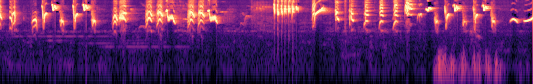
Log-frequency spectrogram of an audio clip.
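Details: Young seven-month-old Oriental magpie-robin decoy bird, newly moulted into adult plumage, singing back and forth with wild birds. Rapid varied whistles, chirps and sweet fluttering notes pour out almost without pause, with a brief low thumping near the end.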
